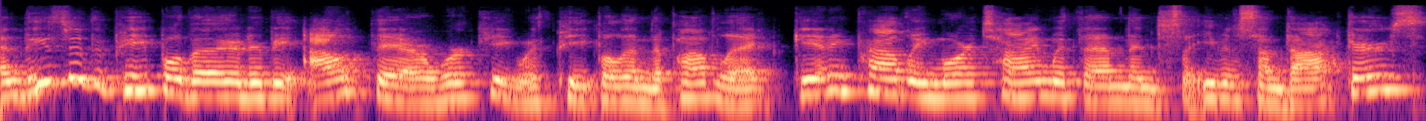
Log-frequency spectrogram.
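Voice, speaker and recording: A woman with a Midwestern US accent and medium pitch speaks at a fairly quick pace with lively intonation and hardly any pauses. Noticeable background noise runs underneath. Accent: US Midwest. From Ohio. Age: 70s. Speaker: plant-based educator and author. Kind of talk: podcast interview.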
